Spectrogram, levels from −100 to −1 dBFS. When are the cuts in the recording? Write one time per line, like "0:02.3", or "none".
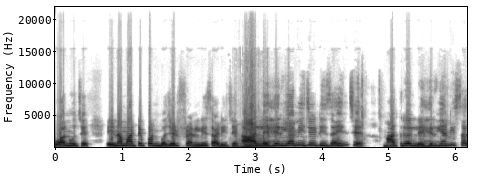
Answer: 0:02.8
